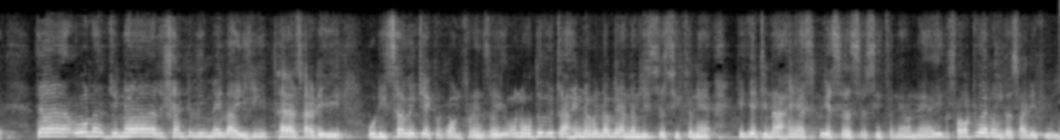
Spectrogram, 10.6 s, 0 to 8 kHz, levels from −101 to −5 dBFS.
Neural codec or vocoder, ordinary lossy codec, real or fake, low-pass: codec, 16 kHz in and 24 kHz out, 1.1 kbps, FireRedTTS-2 codec; none; fake; 7.2 kHz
